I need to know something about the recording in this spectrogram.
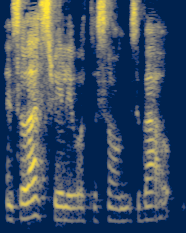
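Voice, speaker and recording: A young woman with a husky voice, a musician guest chatting casually in an interview, hesitant with frequent restarts. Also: on the low side, steady tone, fast, a little mellow.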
